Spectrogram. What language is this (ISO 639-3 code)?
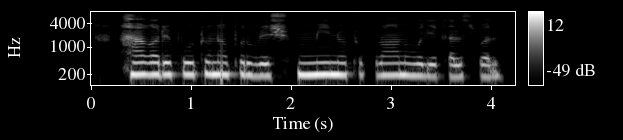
pus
